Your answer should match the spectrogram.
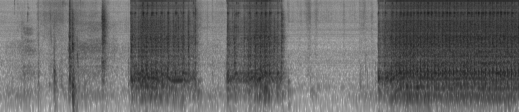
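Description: Juki domestic sewing machine stitching fabric strips in three runs: two short runs of about a second each, then a longer steady run starting about three-quarters of the way in. A couple of light clicks come before the first run.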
